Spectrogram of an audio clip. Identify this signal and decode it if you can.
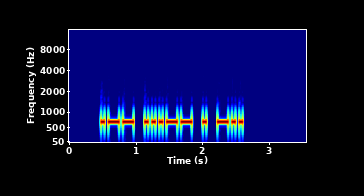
Morse code, heard as a keyed tone, about 22 wpm, 700 Hz. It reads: W3ED
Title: USA Call Signs - 4 Characters - Repeated 2x - 22wpm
